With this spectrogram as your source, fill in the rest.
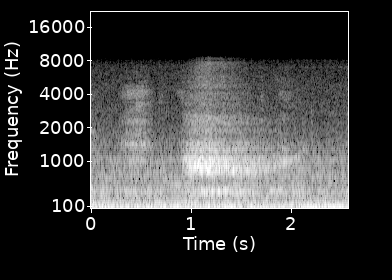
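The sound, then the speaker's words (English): A single harsh, breathy vocal burst, a person imitating a buzzer to signal an official question in a game, swells for about a second over a faint low hum, with no words spoken. “Um, for me, I think uh, um, my buzzer sound will be.”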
